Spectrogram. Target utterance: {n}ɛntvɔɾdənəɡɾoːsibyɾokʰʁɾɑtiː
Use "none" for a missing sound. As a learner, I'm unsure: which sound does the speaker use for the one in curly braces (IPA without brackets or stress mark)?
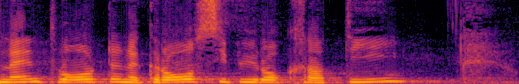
n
